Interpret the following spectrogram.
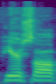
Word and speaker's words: Pearsall: And so if Ricky Pearsall, am I pronouncing his name right? Is it Pearsall?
